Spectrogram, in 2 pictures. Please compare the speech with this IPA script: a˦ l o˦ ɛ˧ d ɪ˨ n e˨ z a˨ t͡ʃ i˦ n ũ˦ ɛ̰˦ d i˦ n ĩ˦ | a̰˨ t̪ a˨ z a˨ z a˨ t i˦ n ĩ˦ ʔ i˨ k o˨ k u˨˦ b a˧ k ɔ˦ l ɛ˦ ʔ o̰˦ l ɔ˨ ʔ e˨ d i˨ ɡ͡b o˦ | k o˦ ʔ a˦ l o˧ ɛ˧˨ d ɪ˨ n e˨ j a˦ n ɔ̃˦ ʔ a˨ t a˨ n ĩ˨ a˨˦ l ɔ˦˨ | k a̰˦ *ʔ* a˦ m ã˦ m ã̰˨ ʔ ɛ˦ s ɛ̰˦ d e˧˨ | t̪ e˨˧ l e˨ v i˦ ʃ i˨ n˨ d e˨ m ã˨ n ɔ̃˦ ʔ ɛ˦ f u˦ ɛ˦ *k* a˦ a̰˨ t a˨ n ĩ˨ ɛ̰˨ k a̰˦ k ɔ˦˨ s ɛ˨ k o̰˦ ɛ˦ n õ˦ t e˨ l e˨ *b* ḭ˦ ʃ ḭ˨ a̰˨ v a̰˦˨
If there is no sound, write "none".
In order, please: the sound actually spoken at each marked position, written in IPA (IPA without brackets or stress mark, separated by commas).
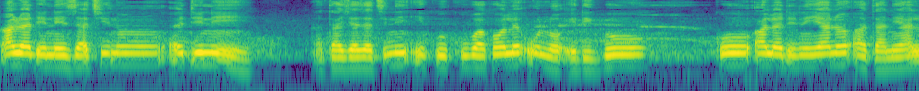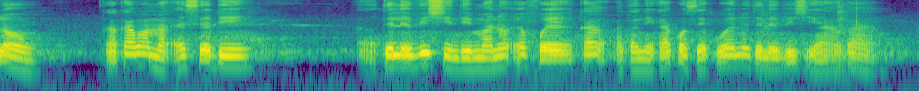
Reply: k, k, v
